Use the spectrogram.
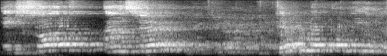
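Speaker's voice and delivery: slow proverb. Shown as a demonstration. Proverb repeated slowly.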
